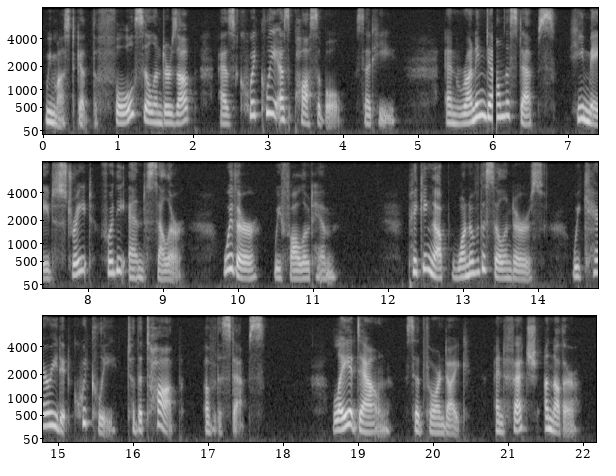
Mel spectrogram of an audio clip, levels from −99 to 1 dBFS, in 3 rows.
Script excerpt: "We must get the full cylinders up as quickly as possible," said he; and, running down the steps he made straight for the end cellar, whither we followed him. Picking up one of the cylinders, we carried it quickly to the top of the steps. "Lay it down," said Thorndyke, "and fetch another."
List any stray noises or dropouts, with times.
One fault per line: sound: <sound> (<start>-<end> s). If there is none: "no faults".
sound: dropout (6.0-6.0 s)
